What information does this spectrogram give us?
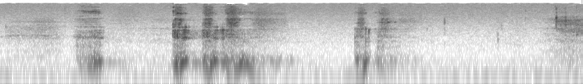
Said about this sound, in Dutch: als u eh, … hoort hoesten, geen zorgen, het zijn kikkertjes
